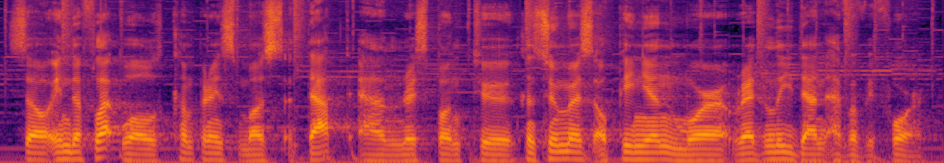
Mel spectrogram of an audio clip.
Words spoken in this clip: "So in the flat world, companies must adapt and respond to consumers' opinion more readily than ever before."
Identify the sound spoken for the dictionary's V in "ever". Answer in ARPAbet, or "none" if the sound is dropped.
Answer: V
